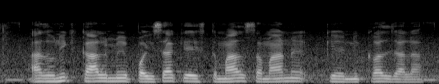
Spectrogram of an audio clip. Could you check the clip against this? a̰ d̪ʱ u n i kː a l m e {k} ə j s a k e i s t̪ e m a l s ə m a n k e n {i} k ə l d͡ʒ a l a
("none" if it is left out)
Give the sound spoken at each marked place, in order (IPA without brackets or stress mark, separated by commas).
p, i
